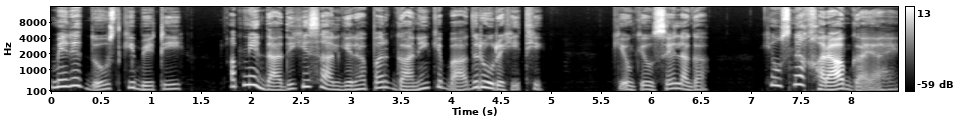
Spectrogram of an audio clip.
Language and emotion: Urdu, sad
